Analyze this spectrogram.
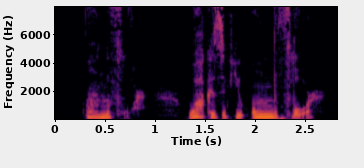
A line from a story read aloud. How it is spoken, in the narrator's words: Jane heard her mutter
